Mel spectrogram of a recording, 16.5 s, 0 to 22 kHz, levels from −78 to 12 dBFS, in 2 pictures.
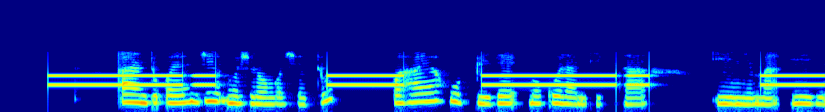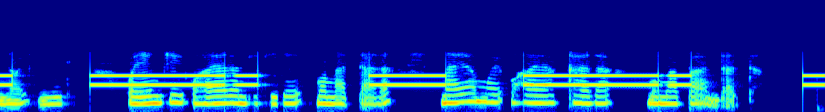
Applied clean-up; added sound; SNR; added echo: classical method log-MMSE.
